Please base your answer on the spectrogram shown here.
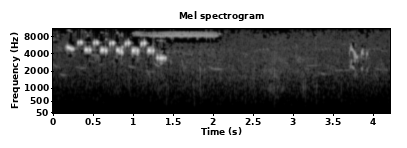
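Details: Baird's sparrow gives a quick run of about a dozen sharp, high notes alternating up and down, ending on a lower tone, with a short faint chip a couple of seconds later.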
